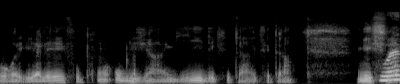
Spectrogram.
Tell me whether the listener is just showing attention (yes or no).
no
